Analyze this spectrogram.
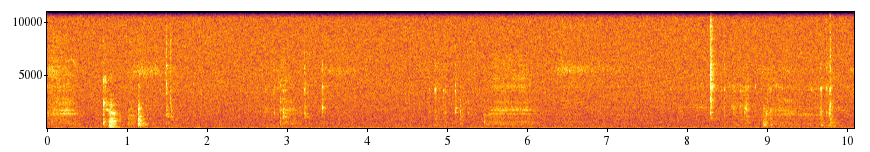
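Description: Hard plastic parts click and knock as they are handled.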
